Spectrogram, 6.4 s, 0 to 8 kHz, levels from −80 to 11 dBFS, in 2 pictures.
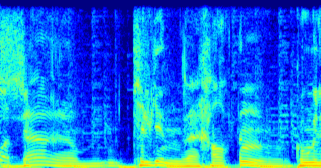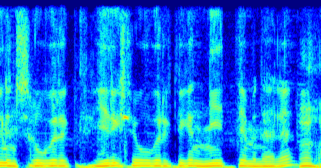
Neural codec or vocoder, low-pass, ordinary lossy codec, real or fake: none; none; none; real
